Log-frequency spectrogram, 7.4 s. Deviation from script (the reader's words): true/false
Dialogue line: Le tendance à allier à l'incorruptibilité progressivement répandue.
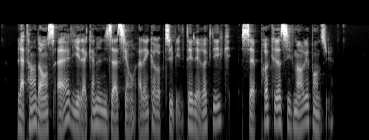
true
